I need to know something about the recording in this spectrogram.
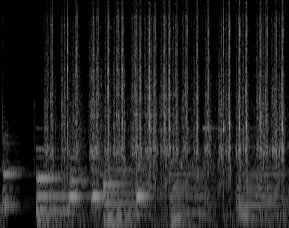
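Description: Rapid typewriter key clicks start about half a second in and run on, over a light tune of plucked-sounding notes.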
